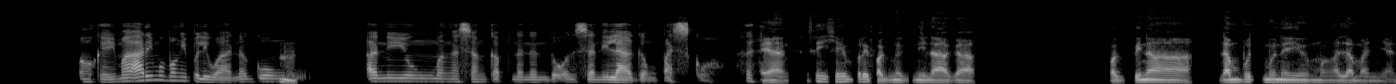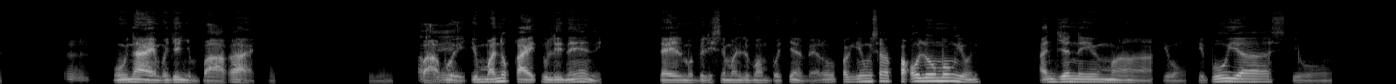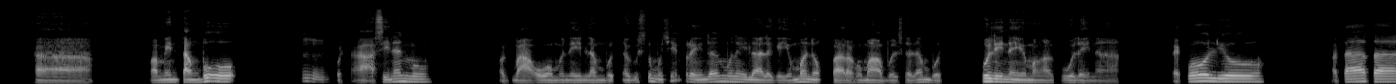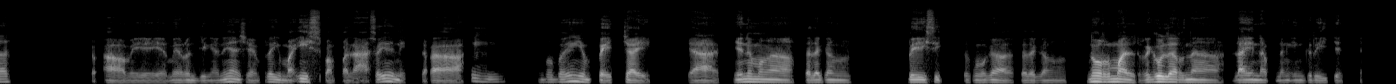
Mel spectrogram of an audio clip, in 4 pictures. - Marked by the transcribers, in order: chuckle; other background noise; tapping
- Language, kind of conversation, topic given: Filipino, podcast, Anong tradisyonal na pagkain ang may pinakamatingkad na alaala para sa iyo?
